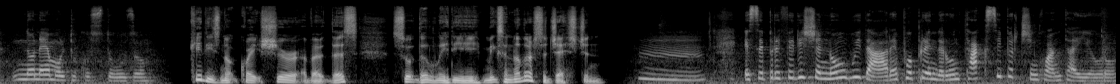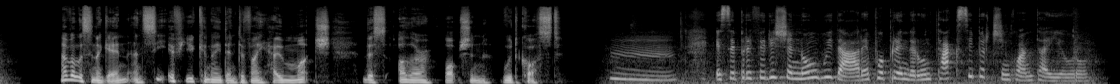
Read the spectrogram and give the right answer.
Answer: For 50 euros, you can take a taxi for 50 euros.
